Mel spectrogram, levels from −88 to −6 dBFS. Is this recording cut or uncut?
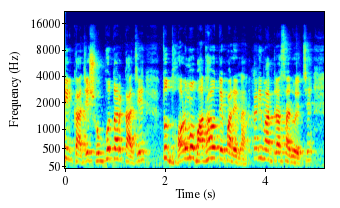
cut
